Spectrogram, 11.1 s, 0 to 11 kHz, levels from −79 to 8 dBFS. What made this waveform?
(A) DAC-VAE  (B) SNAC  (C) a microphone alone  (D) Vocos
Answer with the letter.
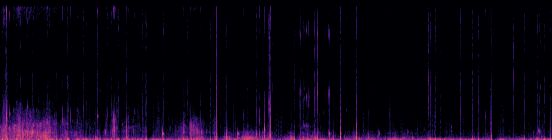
C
